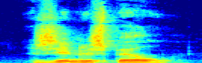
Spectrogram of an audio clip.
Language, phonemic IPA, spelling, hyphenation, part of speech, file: Dutch, /ˈzɪ.nəˌspɛl/, zinnespel, zin‧ne‧spel, noun, Nl-zinnespel.ogg
- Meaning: 1. allegorical drama (genre) 2. allegorical play, morality play (theatre play)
